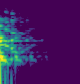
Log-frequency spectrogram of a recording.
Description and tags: Lighthearted Death sound for casual -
